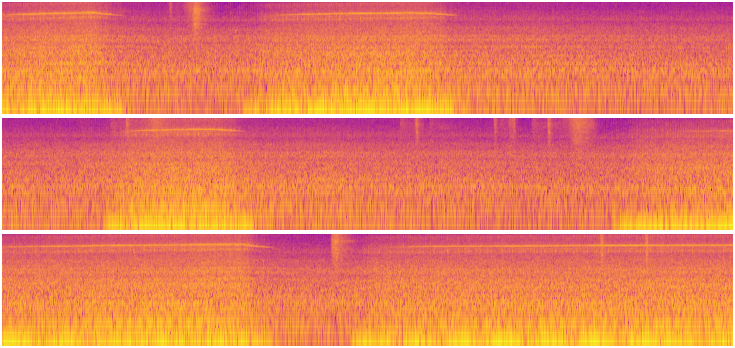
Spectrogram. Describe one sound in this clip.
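A truck engine hums steadily, now louder, now softer.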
